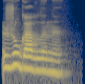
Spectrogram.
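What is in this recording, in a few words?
"жугавлыны", Komi-Zyrian, female; audio dict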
